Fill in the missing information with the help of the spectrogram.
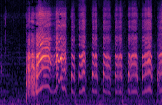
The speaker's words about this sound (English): She's about to go under her wings and tickle her. The chicken's laughing his butt off.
